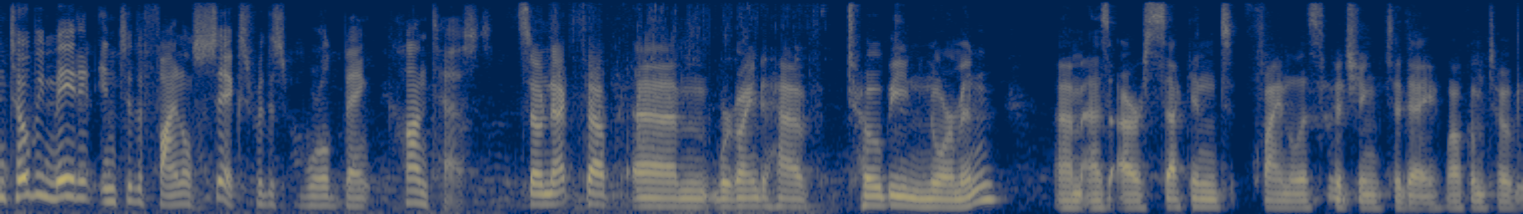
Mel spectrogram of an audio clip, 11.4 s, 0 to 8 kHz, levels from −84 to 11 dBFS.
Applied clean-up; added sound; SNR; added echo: neural separator model SepFormer DNS4.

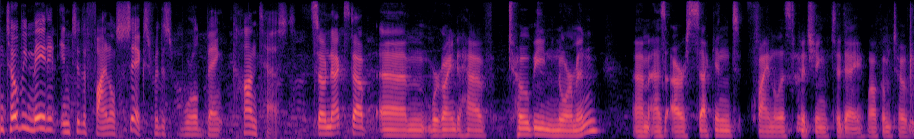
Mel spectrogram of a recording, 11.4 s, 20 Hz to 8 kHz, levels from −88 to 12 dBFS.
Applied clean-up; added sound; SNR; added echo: none; none; none; none.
